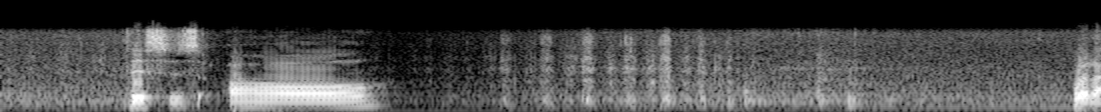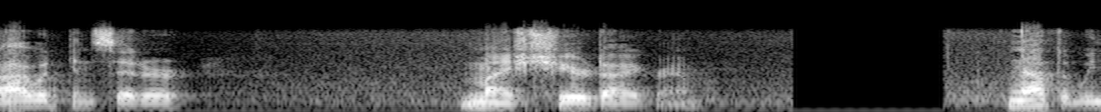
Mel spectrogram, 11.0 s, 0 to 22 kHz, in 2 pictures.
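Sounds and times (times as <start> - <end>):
stylus scratching on drawing tablet: 0.0 - 3.8.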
